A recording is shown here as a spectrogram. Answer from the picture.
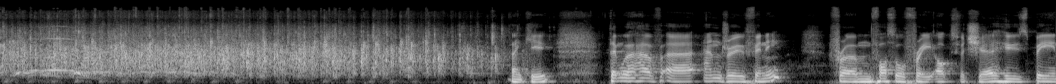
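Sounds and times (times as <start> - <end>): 
audience applause: 0.0 - 5.6
speech: 5.1 - 10.5.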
